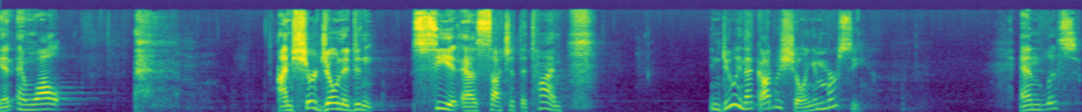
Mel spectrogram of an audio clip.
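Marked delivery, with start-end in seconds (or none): none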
